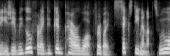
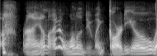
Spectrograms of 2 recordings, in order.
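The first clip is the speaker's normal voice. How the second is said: low, soft self-pitying moan; whiny moan; 5 semitones lower, 4 dB quieter than usual. Retold or imitated. Wife moaning softly to husband about doing cardio. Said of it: "I was just having a wee suffer".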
